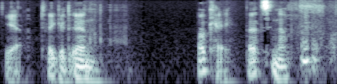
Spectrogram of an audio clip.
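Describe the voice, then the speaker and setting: Slow gravelly-voiced man leafing through a book. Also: deep voice, very animated, fairly bright tone, a little hiss or hum. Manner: halting, many ums and uhs, thinking aloud. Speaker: comics book reviewer. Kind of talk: casual spoken book walkthrough.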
